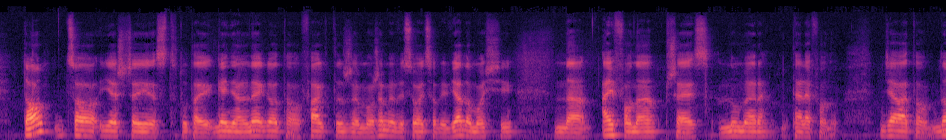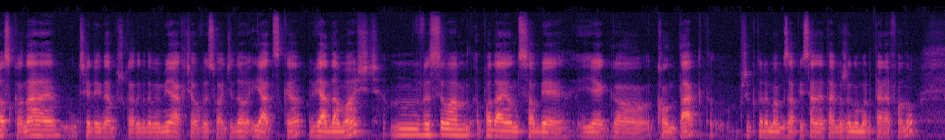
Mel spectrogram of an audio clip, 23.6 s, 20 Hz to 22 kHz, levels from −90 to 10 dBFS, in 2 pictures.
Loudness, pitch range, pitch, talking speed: -24 LUFS, 95-105 Hz, 100 Hz, 110 wpm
